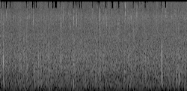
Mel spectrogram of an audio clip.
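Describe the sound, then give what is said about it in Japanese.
Steady rain falls on a hard surface, heard from under a roof, a dense hiss of countless small drops with scattered sharper taps standing out. It stays fairly quiet and even throughout, with no voices. “うん、雨降ってるから。”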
